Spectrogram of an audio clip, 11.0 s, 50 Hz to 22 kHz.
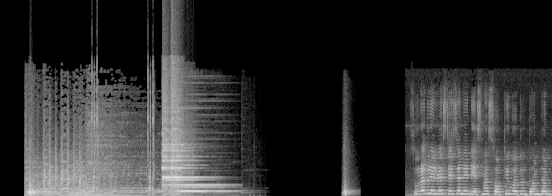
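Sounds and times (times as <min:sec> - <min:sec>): logo jingle music: 0:00.8 - 0:05.1
sharp hit: 0:03.2 - 0:04.8
bright bell-like chime: 0:03.2 - 0:04.9.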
